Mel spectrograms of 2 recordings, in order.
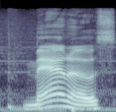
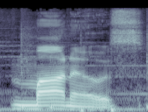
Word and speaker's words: Manos: Manos is pronounced Man-O's, not Mono's."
